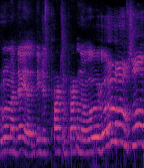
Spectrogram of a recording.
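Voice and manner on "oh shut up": high, exaggerated squeal; pitched-up mock outburst; mocking imitation. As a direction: mimic them in a high voice. Mimicking annoying people walking.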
